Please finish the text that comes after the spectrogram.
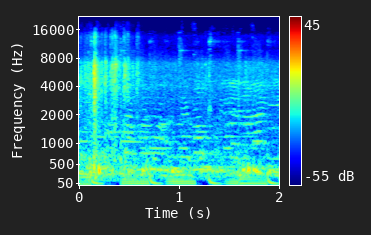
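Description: Pigeons coo repeatedly at a busy loft, low rolling calls recurring in a steady rhythm at close range, with faint wing flutters and background chatter of people mixed in.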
